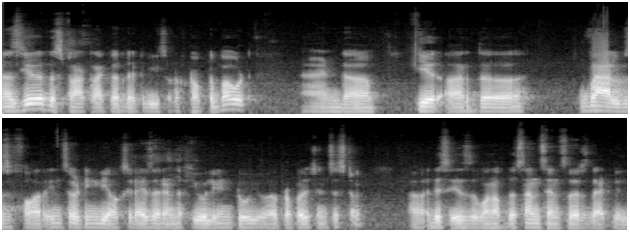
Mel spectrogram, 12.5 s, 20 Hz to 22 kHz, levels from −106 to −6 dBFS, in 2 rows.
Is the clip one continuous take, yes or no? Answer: yes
